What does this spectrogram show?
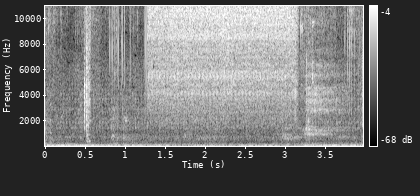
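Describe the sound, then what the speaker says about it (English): Fart spray in the video game Volcanoids gives a steady, close hiss that fills most of the short stretch, with faint game noises around it. "Okay, a bit of fart spray."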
